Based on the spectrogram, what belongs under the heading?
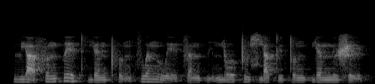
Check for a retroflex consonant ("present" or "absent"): present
